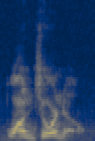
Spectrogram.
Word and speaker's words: buongiorno: Good morning, buongiorno, pronounced buongiorno.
